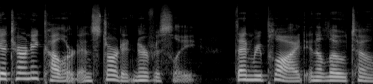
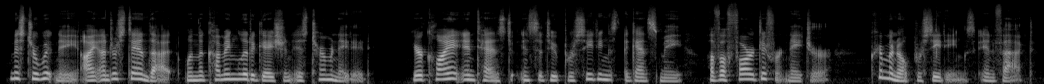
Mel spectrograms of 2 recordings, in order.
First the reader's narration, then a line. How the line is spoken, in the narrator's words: Harold Mainwaring remarked calmly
